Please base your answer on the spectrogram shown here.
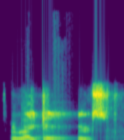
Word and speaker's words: Reuters: सबसे पहले आता है जी राइटर्स। राइटर्स आप इसके स्पेलिंग नोट कर लें, REUTERS।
